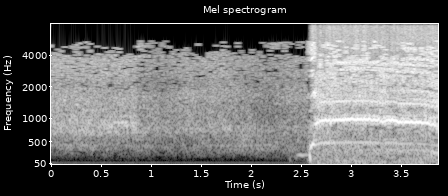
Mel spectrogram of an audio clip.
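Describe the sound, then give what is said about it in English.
A large crowd shouts a prayer together in a sustained, loud roar. It swells abruptly into an even louder, distorted burst of massed voices near the end. “Can I hear you shouting, Israel?”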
